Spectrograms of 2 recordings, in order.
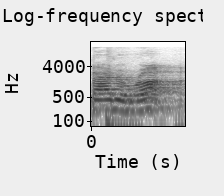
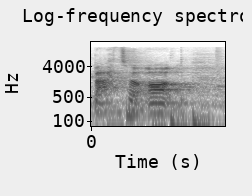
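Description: First: It is said in an American accent. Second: It is said in a non-American accent. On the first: The speaker calls it right. "I said that in American accent" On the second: The speaker calls it wrong. "it just wouldn't sound right if I said"

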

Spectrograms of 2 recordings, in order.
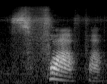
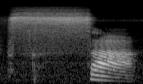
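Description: First: An f sound is slipped in after the s. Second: A plain s is followed directly by the vowel. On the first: The speaker calls it wrong. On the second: The speaker calls it right.

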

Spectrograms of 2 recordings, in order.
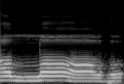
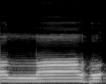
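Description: The two takes are said the same way.

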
